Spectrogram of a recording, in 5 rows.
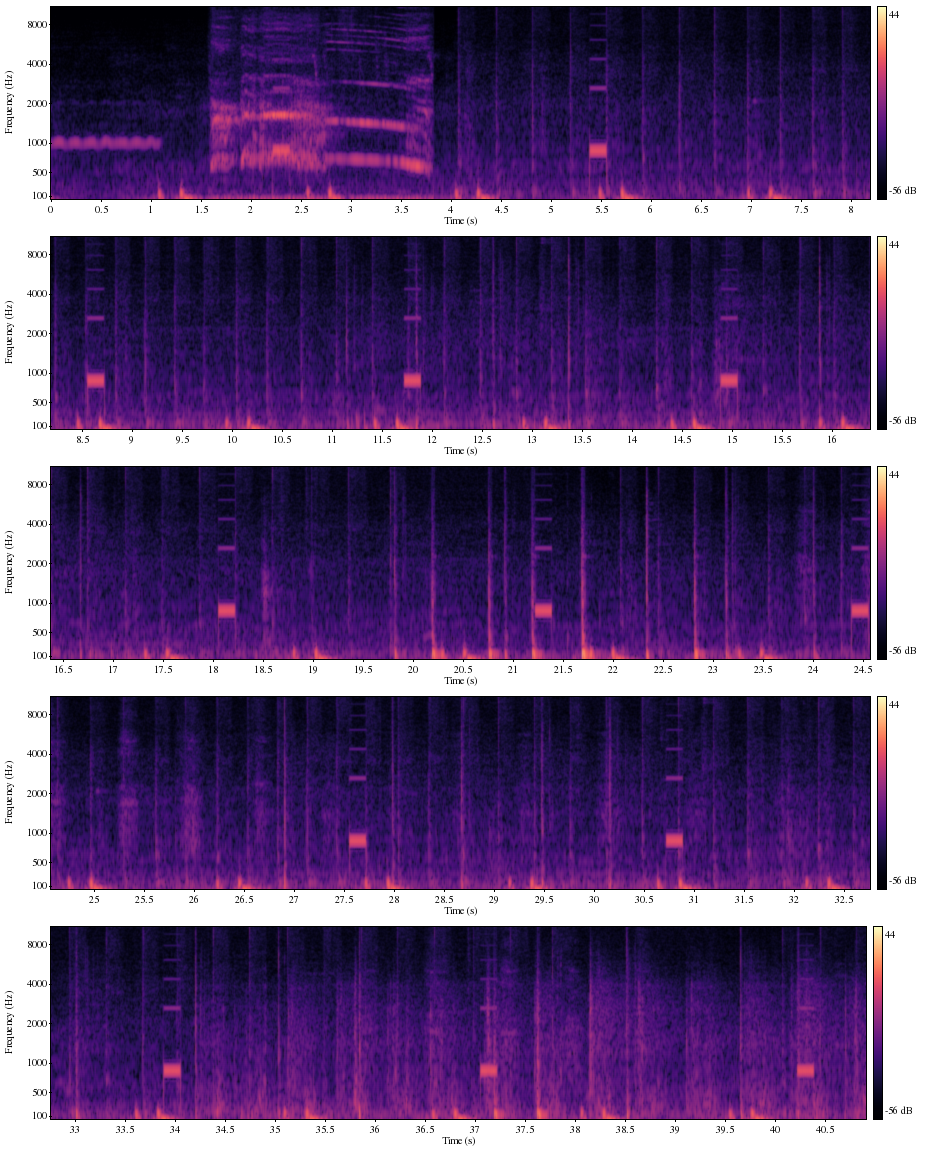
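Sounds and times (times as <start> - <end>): electronic heart monitor beep: 0.0 - 1.6, 5.4 - 5.9, 7.0 - 7.4, 8.4 - 9.0, 11.5 - 12.0, 12.9 - 13.4, 14.4 - 15.1, 17.3 - 19.2, 20.2 - 22.2, 24.4 - 25.2, 27.4 - 28.2, 30.6 - 31.1, 33.6 - 34.2, 36.6 - 37.4, 39.5 - 40.5
low thumps: 1.0 - 1.6, 3.9 - 4.6, 18.8 - 19.3, 20.2 - 23.8.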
